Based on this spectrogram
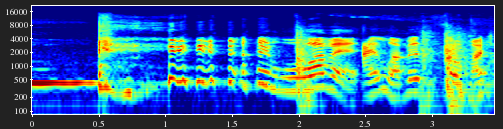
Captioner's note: laughs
